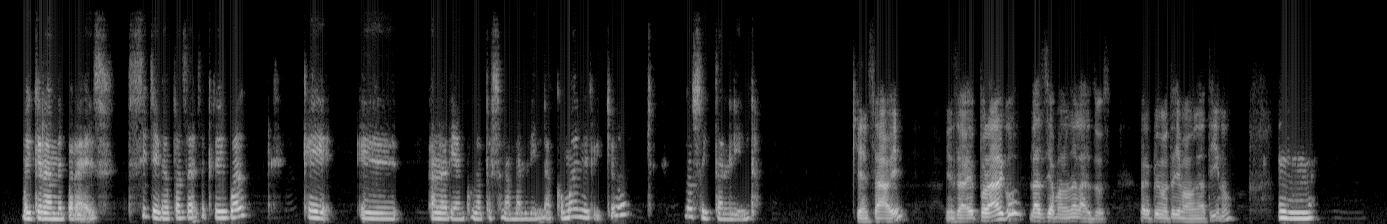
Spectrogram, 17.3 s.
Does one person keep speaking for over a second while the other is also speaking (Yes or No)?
No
